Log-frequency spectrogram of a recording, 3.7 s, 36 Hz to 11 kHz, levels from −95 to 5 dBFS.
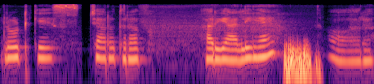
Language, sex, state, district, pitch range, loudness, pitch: Hindi, female, Bihar, Kaimur, 200-220 Hz, -19 LUFS, 210 Hz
